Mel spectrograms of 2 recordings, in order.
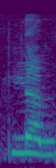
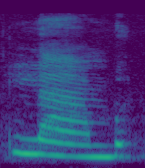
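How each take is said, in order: First: The final b sound is left silent. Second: The final b sound is pronounced. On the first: The speaker calls it right. "बी silent होता है ना, तो उसको लैम्प बोलते हैं" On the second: The speaker calls it wrong. "तो बिल्कुल ही wrong होता है"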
